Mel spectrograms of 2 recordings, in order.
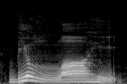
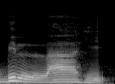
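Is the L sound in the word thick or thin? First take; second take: thick; thin. First: The L is pronounced thick and heavy. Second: The L is pronounced thin and light. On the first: The speaker calls it wrong. "Yang salah adalah bacanya" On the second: The speaker calls it right. "dia harus dibaca tipis"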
